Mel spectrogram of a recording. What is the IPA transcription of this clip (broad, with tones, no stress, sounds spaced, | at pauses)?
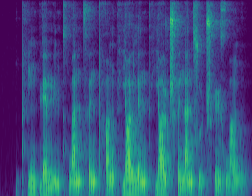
pʰ i˦ ŋ p ɥ ɛ˦ m y̰˨˩ n t̪ʰ w a˨˦ n t̪ʰ ə˨˦ n pʰ ɑ˨˦ ŋ pʰ j ɑ˦ ʊ̯ l ə˨˦ n pʰ j ɑ˥˨ ʊ̯ ʈ͡ʂʰ ə˦ n a˥˨ n s ṵ˨˩ ʈ͡ʂʰ ɻ̩˥˨ x w ɑ̰˨˩ ŋ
